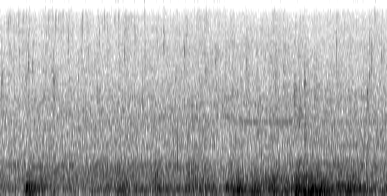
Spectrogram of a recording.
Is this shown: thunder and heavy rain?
yes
